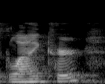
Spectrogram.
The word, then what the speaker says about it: Gleicher: to pronounce my name it is a hard k sound with the ch okay so it's glicker um but anyways okay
